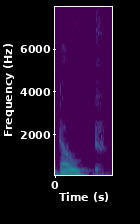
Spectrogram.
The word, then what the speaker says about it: doubt: देखो अब यहाँ पर जो आया है डाउट, डाउट आया DOUBT। अब जो डाउट है, डाउट में हमने यहाँ पर बी नहीं पढ़ी है।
